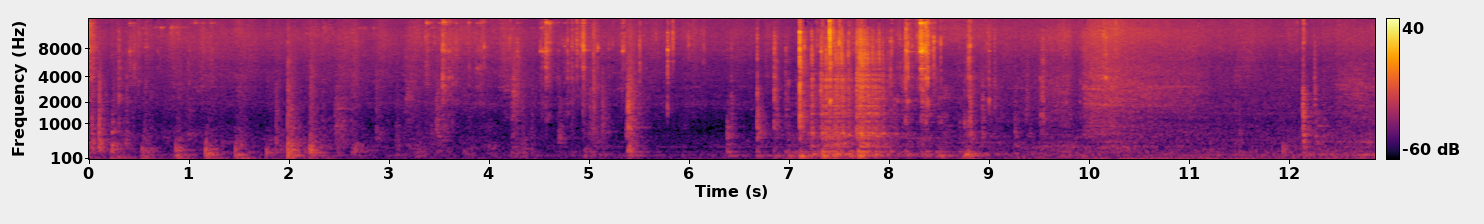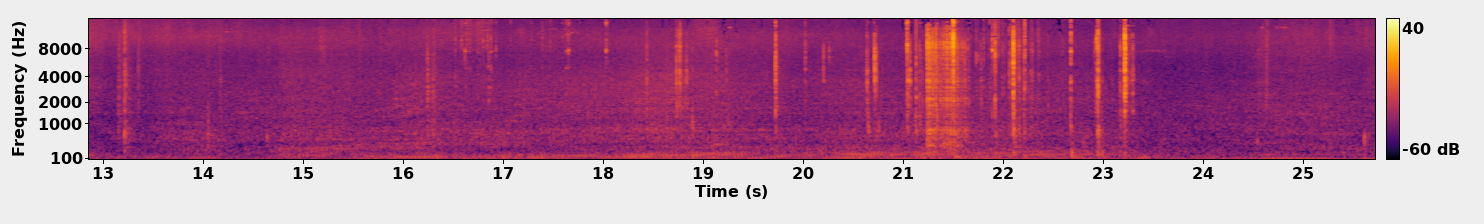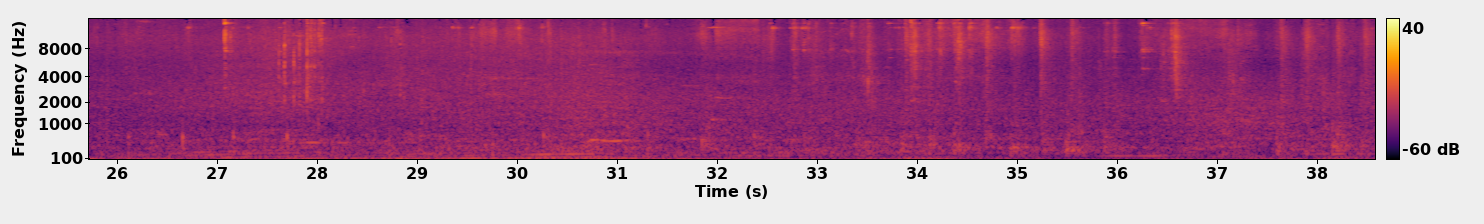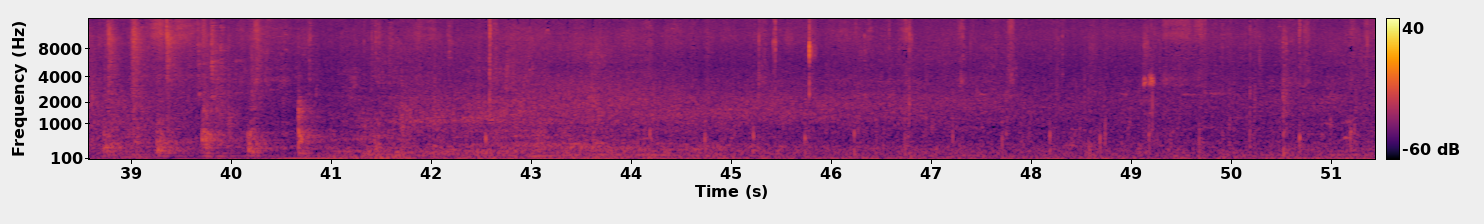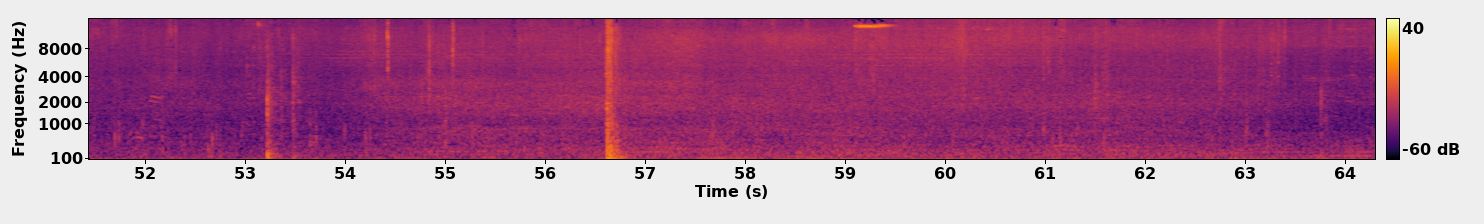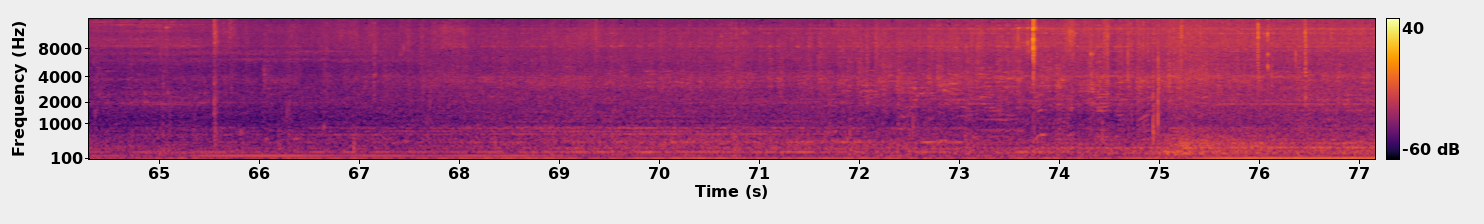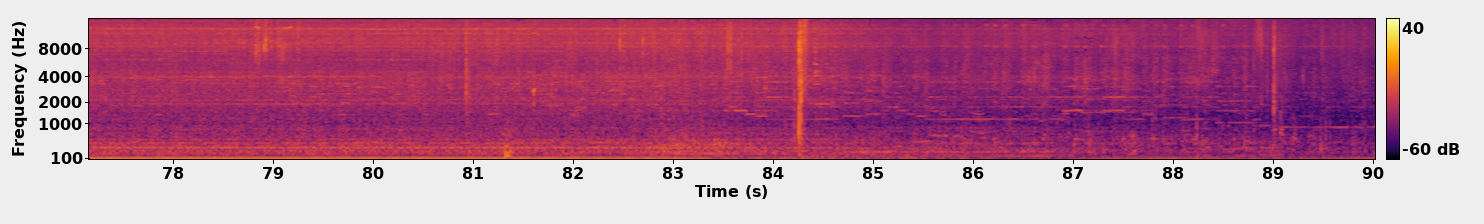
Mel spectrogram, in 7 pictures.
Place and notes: {"title": "London Borough of Lambeth, Greater London, UK - Get a beer", "date": "2012-12-14 21:26:00", "description": "I went to get a beer from the off licence in front of my flat. Decided to record it. H4n Recorder.", "latitude": "51.45", "longitude": "-0.12", "altitude": "45", "timezone": "Europe/London"}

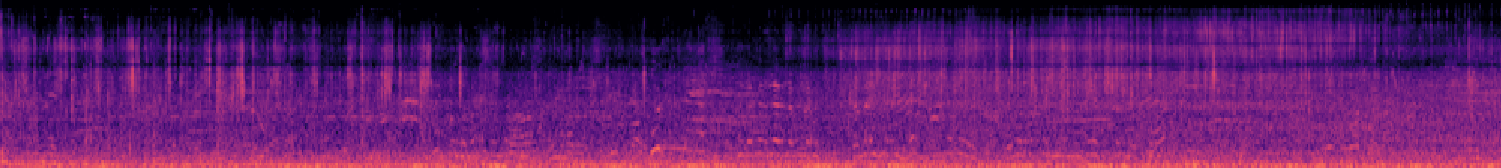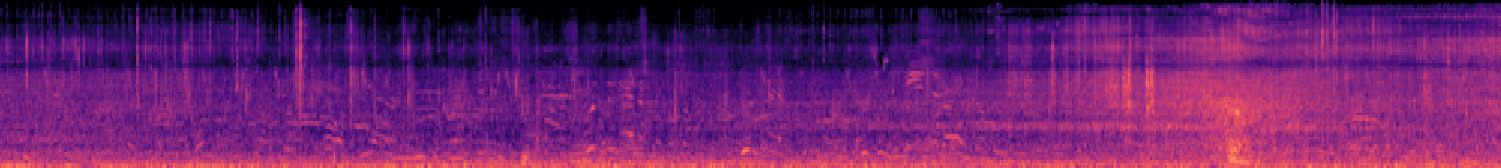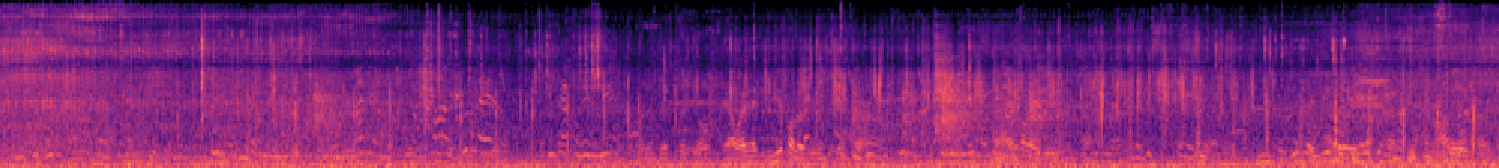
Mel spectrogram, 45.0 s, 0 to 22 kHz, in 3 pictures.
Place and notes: {"title": "Tempelhofer Feld, Berlin, Deutschland - entrance area south east", "date": "2012-08-21 19:20:00", "description": "summer evening ambience at the south east entrance to the Tempelhof field. lots of activity, bikers, runners, pedestrians, a little girl is crying like hell because her family left her behind.\n(SD702, AT BP4025)", "latitude": "52.47", "longitude": "13.42", "altitude": "49", "timezone": "Europe/Berlin"}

